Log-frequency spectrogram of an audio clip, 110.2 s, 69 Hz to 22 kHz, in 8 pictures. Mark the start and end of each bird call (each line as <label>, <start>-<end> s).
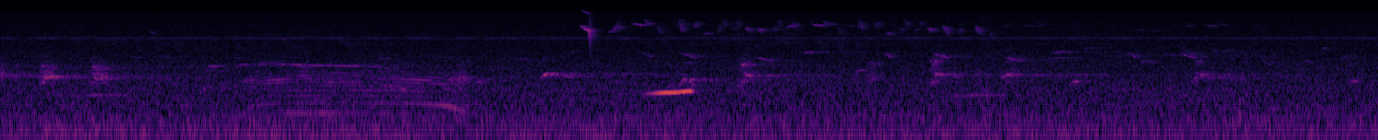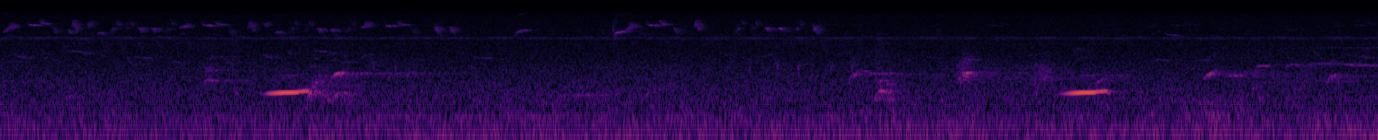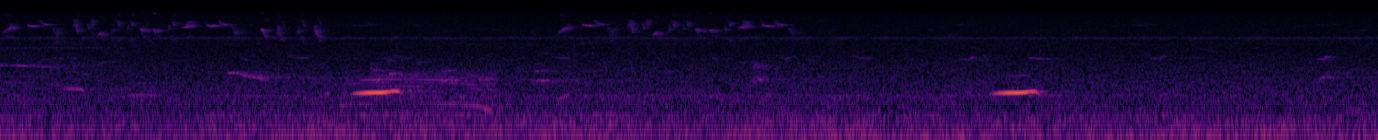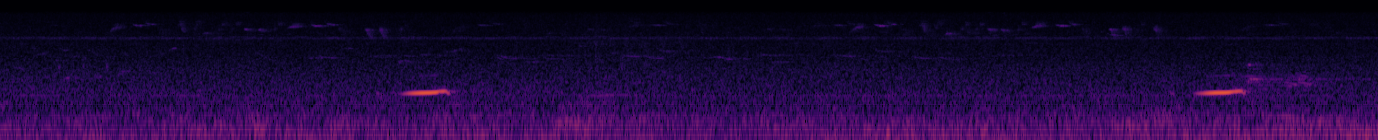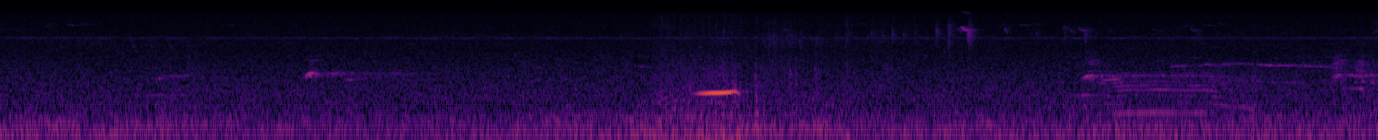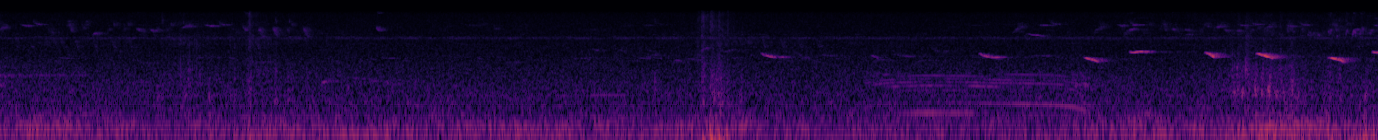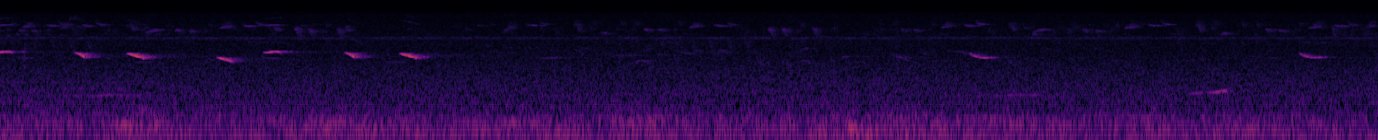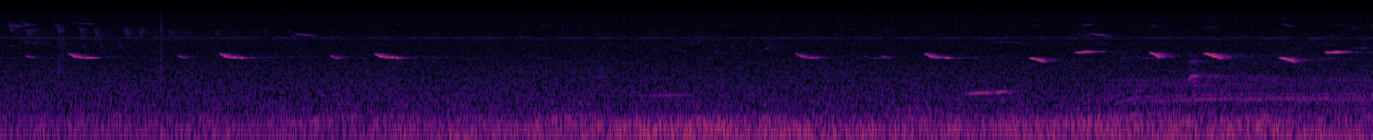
Chestnut-capped Brushfinch (Arremon brunneinucha), 5.7-10.3 s
White-tipped Dove (Leptotila verreauxi), 6.5-7.1 s
Chestnut-capped Brushfinch (Arremon brunneinucha), 13.7-22.2 s
White-tipped Dove (Leptotila verreauxi), 16.4-17.0 s
White-tipped Dove (Leptotila verreauxi), 24.3-25.0 s
Chestnut-capped Brushfinch (Arremon brunneinucha), 27.5-35.7 s
White-tipped Dove (Leptotila verreauxi), 31.1-31.7 s
White-tipped Dove (Leptotila verreauxi), 37.5-38.1 s
Chestnut-capped Brushfinch (Arremon brunneinucha), 42.3-45.5 s
White-tipped Dove (Leptotila verreauxi), 45.3-45.9 s
White-tipped Dove (Leptotila verreauxi), 53.3-53.9 s
White-tipped Dove (Leptotila verreauxi), 62.1-62.6 s
Chestnut-capped Brushfinch (Arremon brunneinucha), 68.6-72.1 s
Yellow-backed Oriole (Icterus chrysater), 76.3-87.2 s
Chestnut-capped Brushfinch (Arremon brunneinucha), 78.9-95.7 s
Yellow-backed Oriole (Icterus chrysater), 95.6-110.2 s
